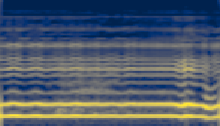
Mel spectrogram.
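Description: A young man singing a Bengali song unaccompanied, holding one long note that wavers with vibrato at first and then steadies. The pitch dips slightly near the end.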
